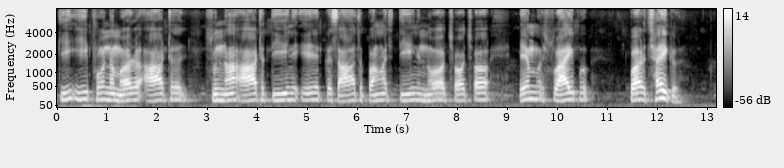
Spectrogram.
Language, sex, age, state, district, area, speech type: Maithili, male, 60+, Bihar, Muzaffarpur, urban, read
